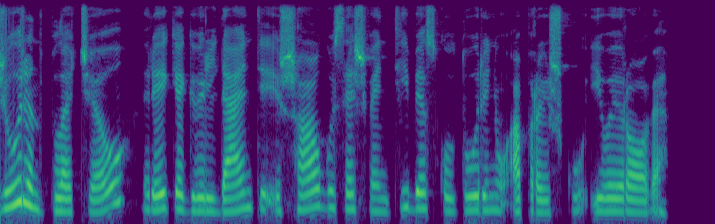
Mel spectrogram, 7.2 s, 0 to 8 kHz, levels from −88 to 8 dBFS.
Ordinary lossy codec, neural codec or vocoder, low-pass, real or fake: Opus, 64 kbps; none; 7.2 kHz; real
